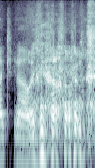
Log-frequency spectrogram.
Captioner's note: laughs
